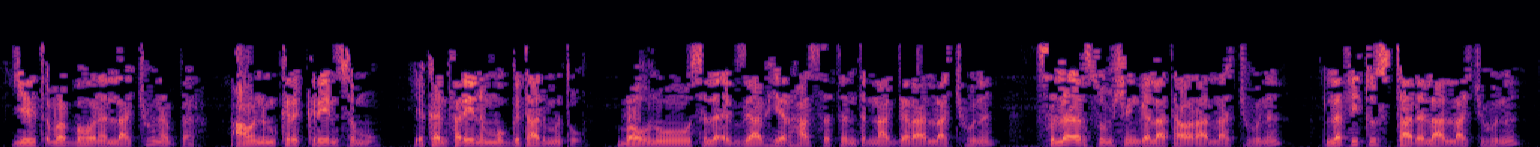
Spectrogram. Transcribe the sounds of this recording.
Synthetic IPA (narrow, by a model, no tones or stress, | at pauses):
jɪht̪ʼɨməbbːəho̞nəlːat͡ʃːɪhnəbːəɾ | ʔa̰hunɨmːkʰɨɾɨkːɨɾe̞nsɨmu | jɛ̰kʰənfəɾe̞nɨmːuɡɨt̪ad̪mɨt̪ʼṵ | bəwunusɨləʔɨɡzjaβɦe̞ɾɦasːət̪ʰɨnt̪ʰɨnːaɡːəɾalːat͡ʃːɪhn | sɨləɨɾsumʃɪŋɡəlat̪ʰawɾalːat͡ʃːɪhun | ləfit̪wʊst̪ʰːad̪əlalːat͡ʃːɪhun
